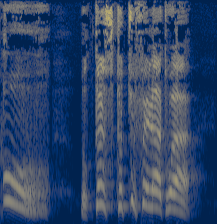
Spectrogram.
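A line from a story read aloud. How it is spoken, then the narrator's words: Abrupt roar. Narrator (French): rugit-il si brusquement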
